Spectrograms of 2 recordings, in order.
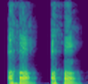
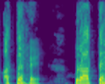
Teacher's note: विसर्ग में दो बिंदी जो लगती हैं उनकी आवाज बेटा कंठ से निकलती है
